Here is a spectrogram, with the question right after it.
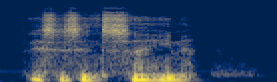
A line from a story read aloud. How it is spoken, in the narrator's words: I said under my breath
